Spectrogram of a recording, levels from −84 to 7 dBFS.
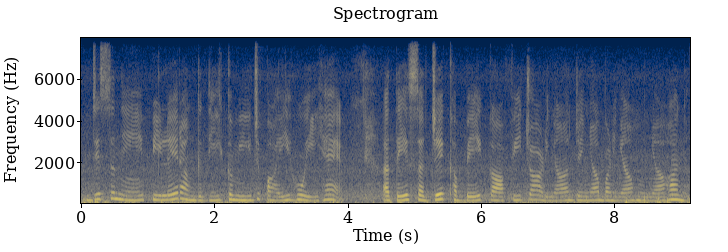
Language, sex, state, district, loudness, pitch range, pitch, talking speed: Punjabi, male, Punjab, Kapurthala, -17 LUFS, 195-230 Hz, 210 Hz, 120 wpm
